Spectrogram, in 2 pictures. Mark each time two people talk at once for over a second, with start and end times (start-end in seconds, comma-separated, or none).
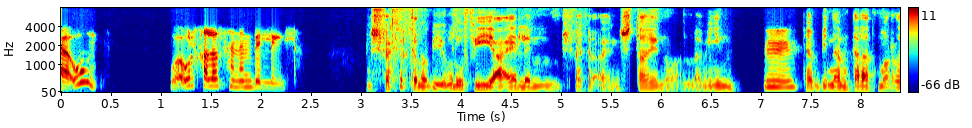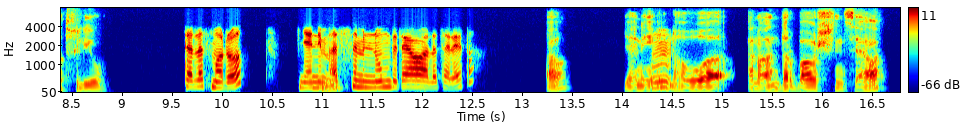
none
